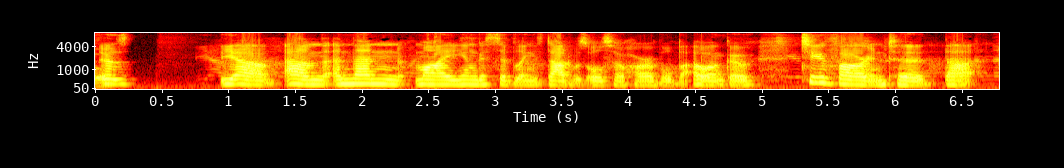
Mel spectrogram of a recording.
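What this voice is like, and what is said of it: Kentish English accent, slight Nottingham. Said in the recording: “I don't have a Midlands accent. I have kind of a Kentish accent with a bit of Nottingham”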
